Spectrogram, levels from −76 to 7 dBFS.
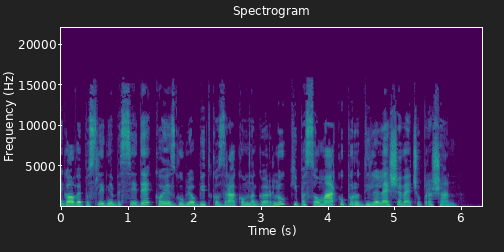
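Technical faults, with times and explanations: No technical faults can be heard in this speech clip.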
